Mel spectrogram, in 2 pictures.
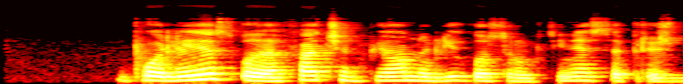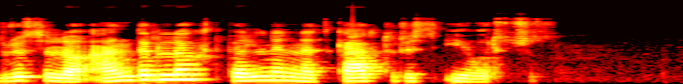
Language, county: Lithuanian, Vilnius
